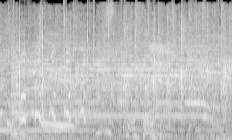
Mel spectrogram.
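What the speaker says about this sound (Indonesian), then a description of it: "Tepuk tangan buat Yuki Kato." Studio audience on an Indonesian TV talk show breaks into applause and cheers, a dense burst of clapping mixed with crowd babble and voices throughout.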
